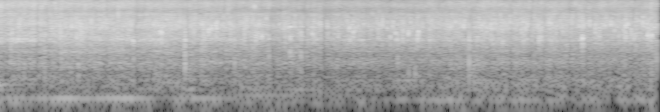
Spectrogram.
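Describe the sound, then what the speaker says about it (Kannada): Mustard seeds, cumin and green chilies sizzle steadily in a few spoons of hot ghee as a tempering for shavige bath, a dense continuous crackling hiss close up with no voices over it. "ಸ್ಪೂನಷ್ಟು ತುಪ್ಪವನ್ನು ಹಾಕಿದ್ದೀನಿ ಸಾಸಿವೆ ಜೀರಾ ಕಾಯಿಮೆಣಸು"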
